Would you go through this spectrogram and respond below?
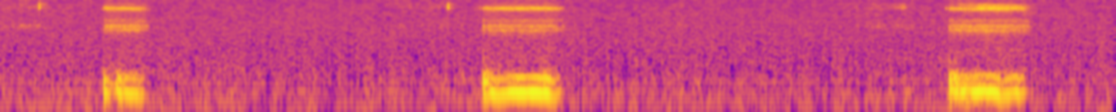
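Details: A rescued female miniature dachshund, aged six, sleeps deeply and snores. Three low, rasping snores come roughly every two seconds, the middle one longest, each with an airy hiss over it.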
